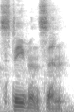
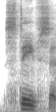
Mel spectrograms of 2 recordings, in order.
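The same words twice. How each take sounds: First: The name has an n sound before -son. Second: The name has no n sound before -son. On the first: The speaker calls it wrong. "not Stevenson" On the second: The speaker calls it right. "there's not even an N in his name"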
